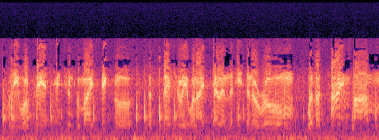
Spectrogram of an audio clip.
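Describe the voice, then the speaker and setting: An actor playing an invisible crime fighter with a cool, taunting manner, in a 1930s radio thriller style. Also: male voice, a little high, brisk, close to an everyday voice. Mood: mocking, confident. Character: invisible male crime fighter, calm and mocking. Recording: very noisy muffled 1930s radio recording.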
